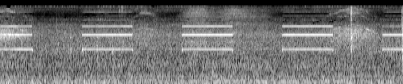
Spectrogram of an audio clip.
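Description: Electronic beeper sounding a steady series of half-second beeps, about one a second, over a low steady hum.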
